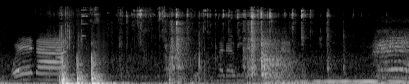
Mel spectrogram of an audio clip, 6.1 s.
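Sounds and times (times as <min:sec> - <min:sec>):
door opening: 0:00.8 - 0:05.6.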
